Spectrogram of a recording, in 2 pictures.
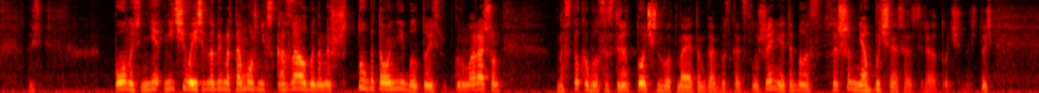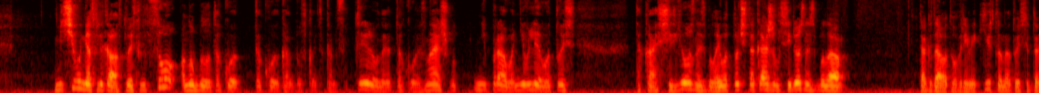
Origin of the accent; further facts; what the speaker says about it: Armenia; и я из Армении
